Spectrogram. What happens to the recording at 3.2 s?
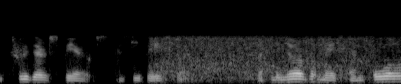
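Right around there you're hearing VoIP packet loss concealed by the speech codec. From about 3.13 to 3.19 s a chunk of audio, roughly 30 ms, consistent with a single lost packet, went missing, and the decoder papered over it by extending its last pitch and vocal-tract settings while ramping the level down. That gives a brief smeared stretch, a buzzy tone or a coloured noise that fades, and because each frame leans on the one before, the sound stays a bit weak or off just past 3.19 s, so 3.2 s is still in that recovery tail.

The G.729 codec is also shaping that moment, as it does across the whole clip. The sound is confined to roughly 200 Hz to 3.7 kHz, which fits G.729's narrow telephone band, and the codec rebuilds speech from a filter, a pitch predictor and a few pulses per short frame rather than carrying the real waveform. The damage is plainly audible: the voice comes out a little rough and synthetic, with a coarse edge on top of the dullness from the missing highs.

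There are noise suppressor artifacts too, again all the way through. The suppressor pulls down whatever bands it judges to be steady background noise, frame by frame, by about 5 dB here. The noise floor dips in the gaps and comes back up under the speech.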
